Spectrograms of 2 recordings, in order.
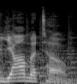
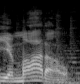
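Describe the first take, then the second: First: It has a plain, standard pronunciation. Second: It has an unusual, game-style pronunciation. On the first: The speaker calls it right. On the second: The speaker calls it wrong.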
